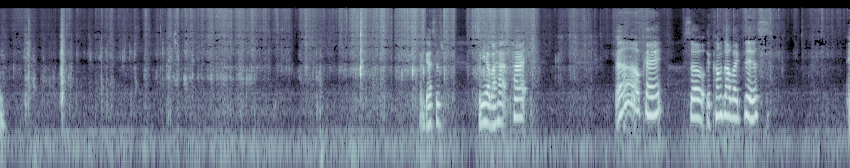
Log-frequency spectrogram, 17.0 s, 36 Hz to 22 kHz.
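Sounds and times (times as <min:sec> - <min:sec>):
plastic packaging crinkling and tearing: 0:00.0 - 0:13.3, 0:14.2 - 0:17.0.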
